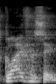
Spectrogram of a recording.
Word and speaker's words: glyphosate: a chemical called glyphosate which i've heard pronounced and mispronounced a thousand different ways yes but they said it's glyphosate so glyphosate is bad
